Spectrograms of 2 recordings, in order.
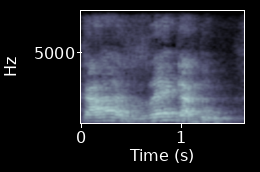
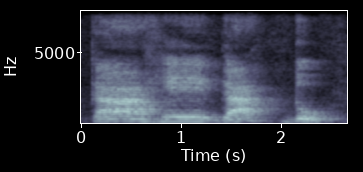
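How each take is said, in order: First: The middle R is a light tapped sound. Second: The middle R is a strong R sound. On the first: The speaker calls it wrong. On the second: The speaker calls it right.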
